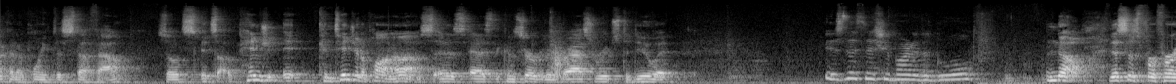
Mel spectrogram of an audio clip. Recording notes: town hall in Buffalo on May 20, 2023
